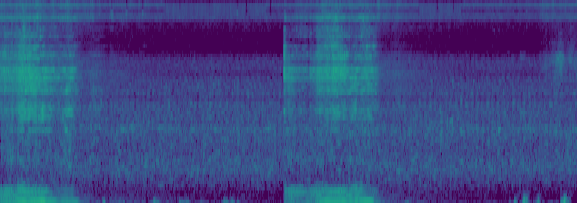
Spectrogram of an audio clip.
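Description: Two loud, low, rattling snores on the in-breath, roughly four seconds apart, with quiet breathing and faint room noise between: ordinary sleep snoring.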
